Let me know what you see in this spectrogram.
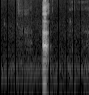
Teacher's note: Saat kita mengucapkan al-halq misalkan a, hamzahnya berhenti di mana? Di tengah di tenggorokan bagian bawah.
